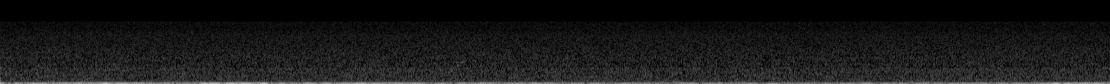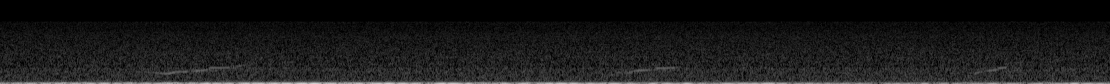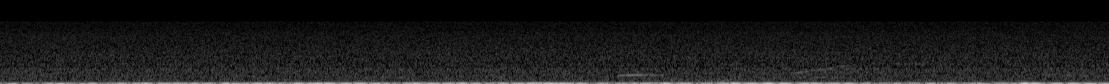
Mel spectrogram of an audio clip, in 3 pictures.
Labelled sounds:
13.2	13.6	humpback whale, 0.80 to 0.93 kHz

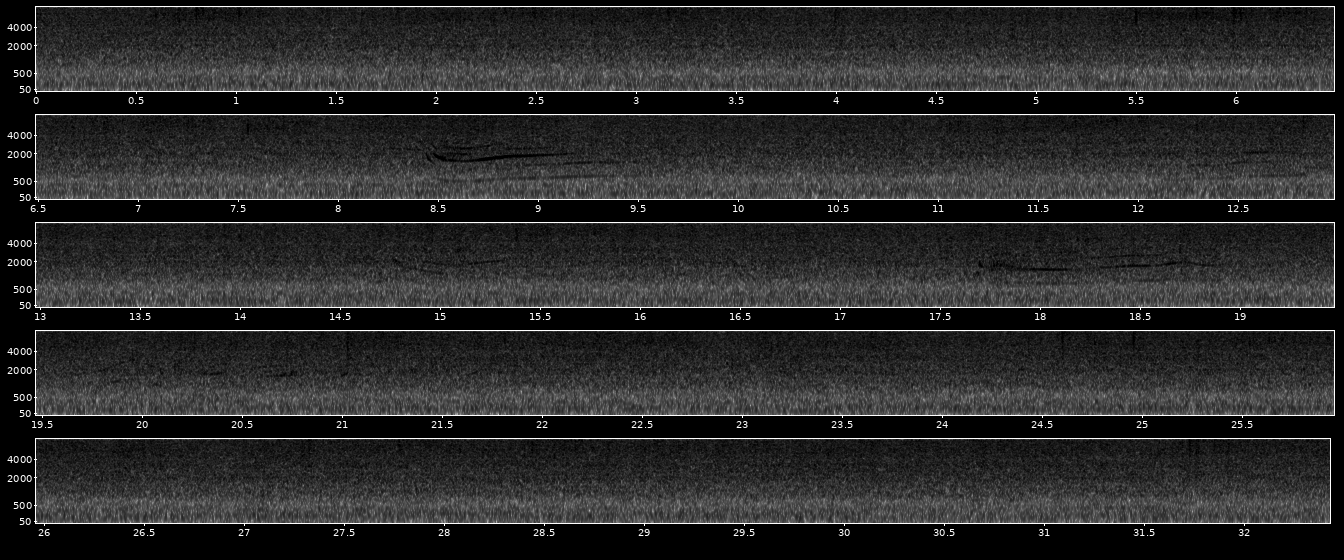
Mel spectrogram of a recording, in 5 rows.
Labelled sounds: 8.4	9.2	killer whale, Bigg's (transient), 1.5 to 2.1 kHz
17.8	18.6	killer whale, Bigg's (transient), 1.4 to 2.6 kHz

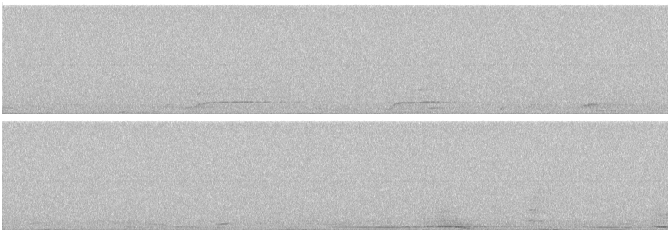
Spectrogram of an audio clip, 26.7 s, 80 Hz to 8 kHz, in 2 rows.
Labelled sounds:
3.9	4.9	humpback whale, 0.80 to 1.1 kHz
7.8	8.7	humpback whale, 0.80 to 1.1 kHz

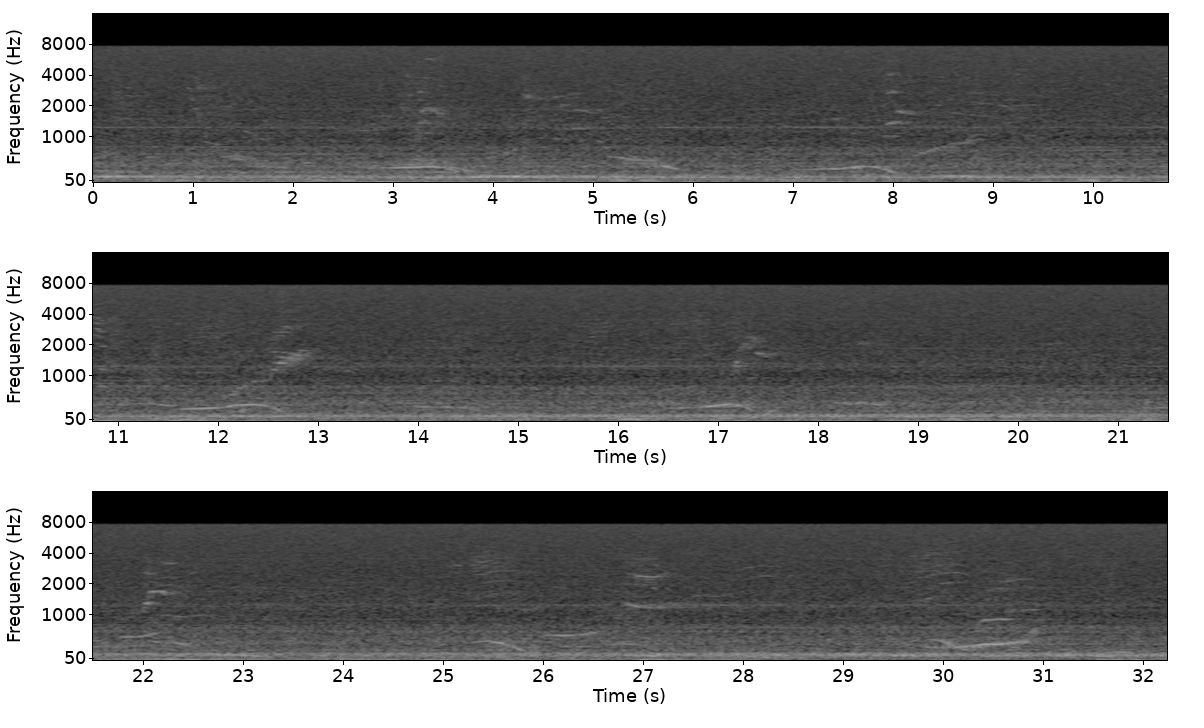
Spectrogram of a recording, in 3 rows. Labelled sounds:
3.3	3.5	humpback whale, 1.5 to 2.0 kHz
4.8	5.1	humpback whale, 1.7 to 1.9 kHz
8.5	8.9	humpback whale, 0.80 to 1.1 kHz
12.5	13.0	humpback whale, 1.2 to 3.2 kHz
17.4	17.7	humpback whale, 1.5 to 1.7 kHz
21.9	22.4	humpback whale, 0.99 to 1.8 kHz
25.3	25.6	humpback whale, 2.4 to 2.7 kHz
26.8	27.3	humpback whale, 1.1 to 3.6 kHz
30.0	30.9	humpback whale, 0.80 to 2.6 kHz

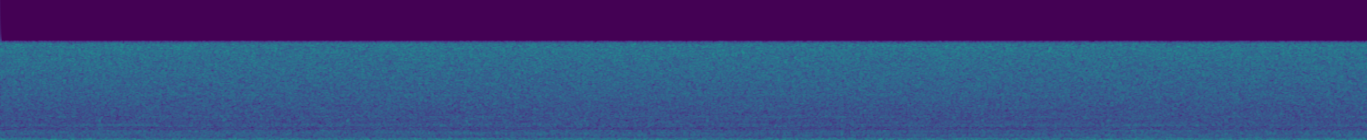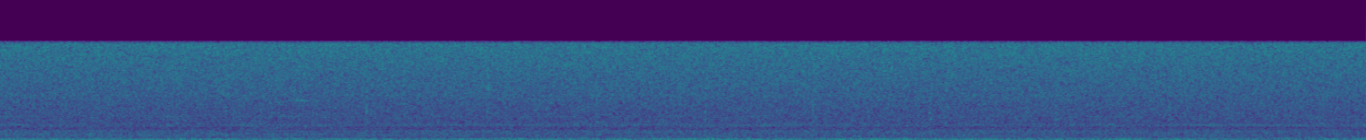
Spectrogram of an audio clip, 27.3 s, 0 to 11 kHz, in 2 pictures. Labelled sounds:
16.4	16.8	humpback whale, 3.0 to 3.2 kHz

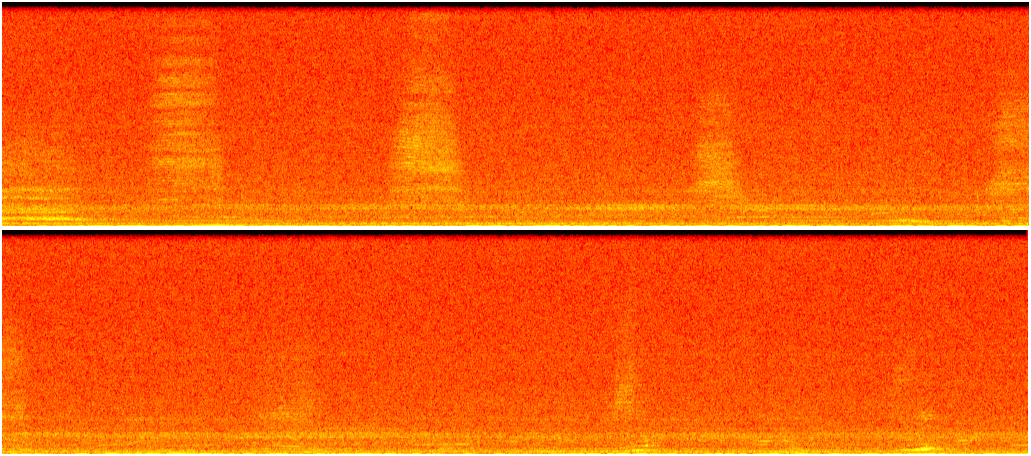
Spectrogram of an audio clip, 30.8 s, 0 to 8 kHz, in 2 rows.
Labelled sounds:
2.4	2.8	humpback whale, 4.5 to 4.7 kHz
6.4	6.7	humpback whale, 1.9 to 2.1 kHz
10.5	10.8	humpback whale, 1.4 to 1.7 kHz
14.8	15.2	humpback whale, 1.3 to 1.7 kHz

